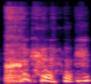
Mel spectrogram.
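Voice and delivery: short amused snort; boyish snort laugh. Acted. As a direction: scoff at the silly question. Boy snorts at vampires.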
